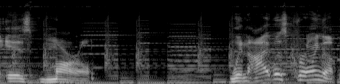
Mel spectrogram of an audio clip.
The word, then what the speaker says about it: Marle: name is uh Okay, so her name is Marl. When I was growing up, I called her Marley. So, I may slip up and call her Marley quite a bit. She was a Marley.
